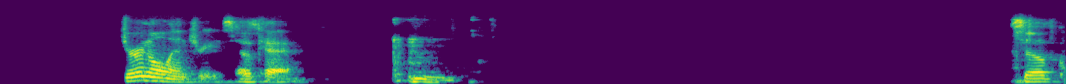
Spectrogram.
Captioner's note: cough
